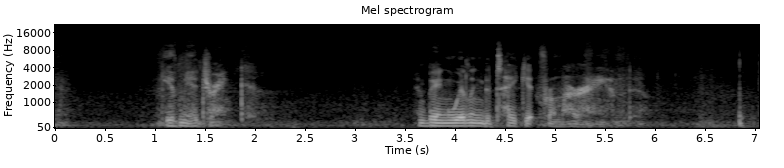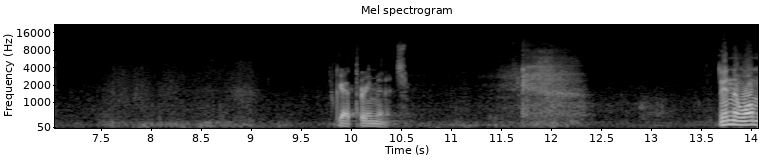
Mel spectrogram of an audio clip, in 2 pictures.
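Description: A man speaks in short bursts with long pauses, heard through a microphone in an echoing hall.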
